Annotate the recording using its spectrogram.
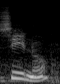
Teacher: First syllable si, second syllable no. First syllable has the accent.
